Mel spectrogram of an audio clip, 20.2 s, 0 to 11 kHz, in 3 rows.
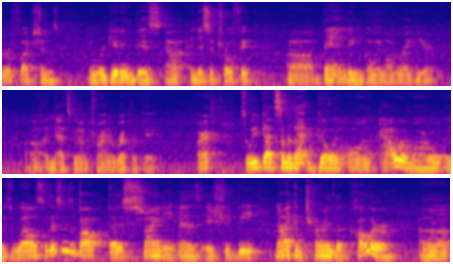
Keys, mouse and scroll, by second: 11.7-14.4 shift+right drag, 14.6 alt+click, 17.7 click, 18.4-20.2 alt+drag.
